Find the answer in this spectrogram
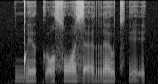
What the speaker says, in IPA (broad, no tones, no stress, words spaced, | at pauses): ŋ͡ǃeə̯kṵɪ̯sˤuə̯ zæ̰ræʊ̯t͡sʼḛ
